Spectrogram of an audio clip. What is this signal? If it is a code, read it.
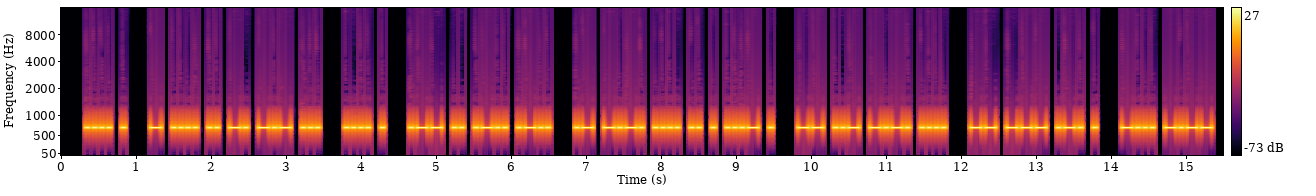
Morse code, heard as a keyed tone, about 25 wpm, 700 Hz. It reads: HE THINKS HE WILL ACHIEVE MUCH MORE BY
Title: Sentences from Top 1000 Words - Review Part 6 - 25wpm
